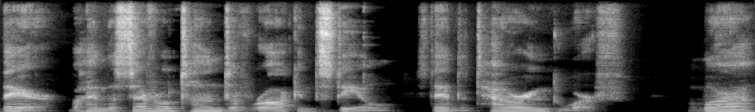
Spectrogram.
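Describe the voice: Over a quiet background, someone reads aloud plainly.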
